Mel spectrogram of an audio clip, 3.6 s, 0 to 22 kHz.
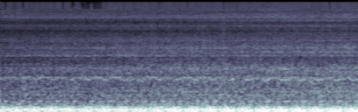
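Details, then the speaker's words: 2002 Jeep Grand Cherokee 4.7 HO with a coil-melting misfire problem: after coil 3 was unplugged and plugged back in, a rough, uneven idle with a lumpy low thump dropping out; still misfiring. "Plugging coil 3 back in does not solve the problem. Still missing. It still runs like shit."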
